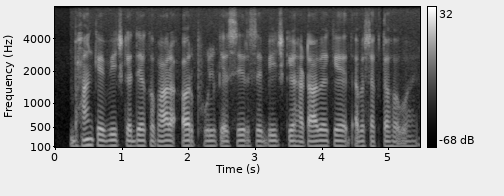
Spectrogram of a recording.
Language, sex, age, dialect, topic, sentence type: Magahi, male, 25-30, Southern, agriculture, statement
